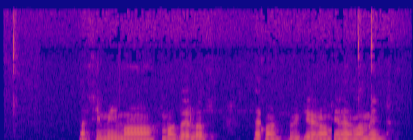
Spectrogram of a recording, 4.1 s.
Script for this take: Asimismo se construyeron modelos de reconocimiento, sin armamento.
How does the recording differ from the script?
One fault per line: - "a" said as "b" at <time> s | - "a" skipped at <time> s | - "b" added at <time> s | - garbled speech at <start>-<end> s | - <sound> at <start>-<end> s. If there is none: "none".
- "se construyeron" skipped at 1.6 s
- "reconocimiento" said as "construyeron" at 2.6 s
